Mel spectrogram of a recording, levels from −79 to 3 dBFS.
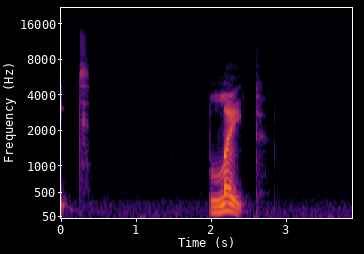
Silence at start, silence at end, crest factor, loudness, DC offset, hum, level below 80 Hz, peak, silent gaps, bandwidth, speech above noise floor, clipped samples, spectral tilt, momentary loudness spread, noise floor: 0 s; 1.2 s; 24 dB; -24 LUFS; under 0.1%; none; -64 dBFS; -4 dBFS; none; 15.5 kHz; 36 dB; under 0.1%; -5 dB/octave; 24 LU; -61 dBFS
